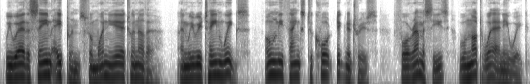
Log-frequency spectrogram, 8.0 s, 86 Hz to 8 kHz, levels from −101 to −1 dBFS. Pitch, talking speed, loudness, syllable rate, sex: 110 Hz, 195 wpm, -18 LUFS, 5.4 syllables/s, male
